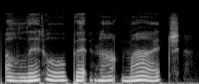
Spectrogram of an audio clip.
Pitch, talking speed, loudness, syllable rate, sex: 180 Hz, 150 wpm, -15 LUFS, 3.5 syllables/s, female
